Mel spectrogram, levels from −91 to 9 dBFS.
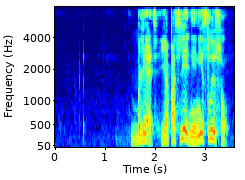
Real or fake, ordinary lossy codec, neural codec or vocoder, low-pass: real; none; none; 7.2 kHz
